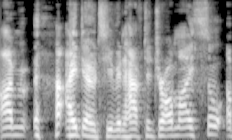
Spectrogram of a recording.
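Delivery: dismissive villain voice with British accent. Quoting a show villain who won't even draw his sword, in british accent. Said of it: "Why am I shifting into a British accent?".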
